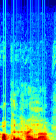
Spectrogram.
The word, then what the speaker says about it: Oppenheimer: me on oppenheimer am i saying it right oppenheimer yeah you scored me and who it was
